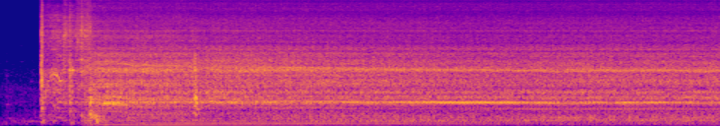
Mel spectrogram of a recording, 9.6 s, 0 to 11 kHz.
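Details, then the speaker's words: Ecotec petrol engine cold start after sitting 15 hours, following full timing kit replacement (chain, guides, tensioner): cranks, catches quickly and idles smoothly with no rattle, fixed. "that's obviously way way better no rattle no 100% fixed"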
